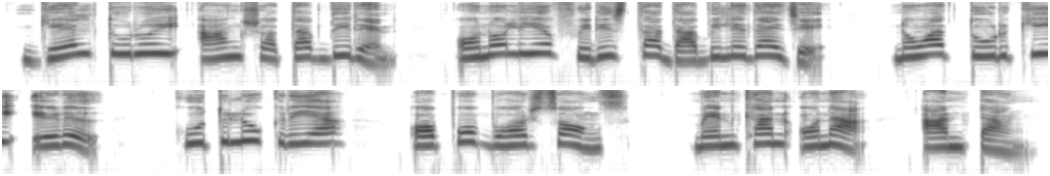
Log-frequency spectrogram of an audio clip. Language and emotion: Santali, neutral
